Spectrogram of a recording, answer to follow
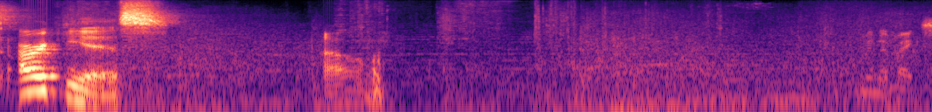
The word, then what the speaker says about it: Arceus: I think originally it was meant to be Arceus, but then it sounded like the British word for butt. So then they're Yep. like, it's Arceus.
